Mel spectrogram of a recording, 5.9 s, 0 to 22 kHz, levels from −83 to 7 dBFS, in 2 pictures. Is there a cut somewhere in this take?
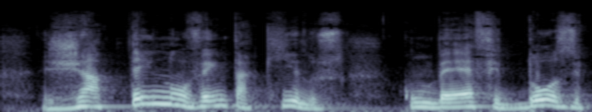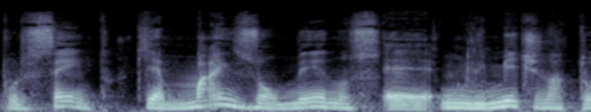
yes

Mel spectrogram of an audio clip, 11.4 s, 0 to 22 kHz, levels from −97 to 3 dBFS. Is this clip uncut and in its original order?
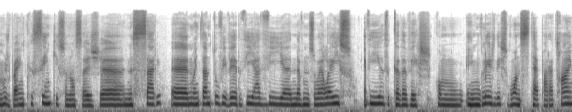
no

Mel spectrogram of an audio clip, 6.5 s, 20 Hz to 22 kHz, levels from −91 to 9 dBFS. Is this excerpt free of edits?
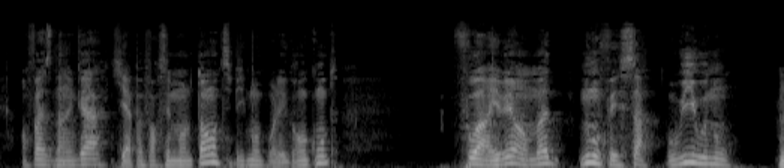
yes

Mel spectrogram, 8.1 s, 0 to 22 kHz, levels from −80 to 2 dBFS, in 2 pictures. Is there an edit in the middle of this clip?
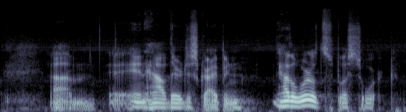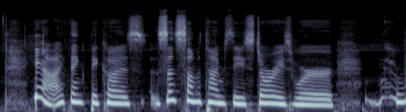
no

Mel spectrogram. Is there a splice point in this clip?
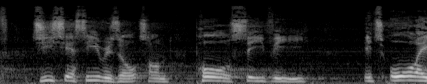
no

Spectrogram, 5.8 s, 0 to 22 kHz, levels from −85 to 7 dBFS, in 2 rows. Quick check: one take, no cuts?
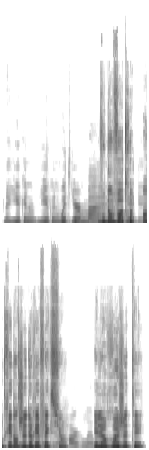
no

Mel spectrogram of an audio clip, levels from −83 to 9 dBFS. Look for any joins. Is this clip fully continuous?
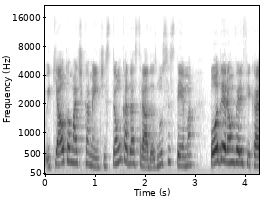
yes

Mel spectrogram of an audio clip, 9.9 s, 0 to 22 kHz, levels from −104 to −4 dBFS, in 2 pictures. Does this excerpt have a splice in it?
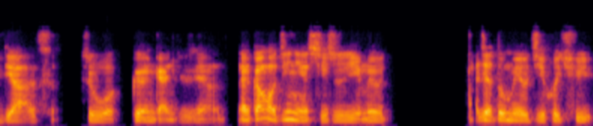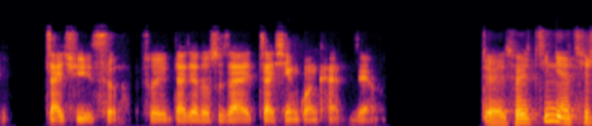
yes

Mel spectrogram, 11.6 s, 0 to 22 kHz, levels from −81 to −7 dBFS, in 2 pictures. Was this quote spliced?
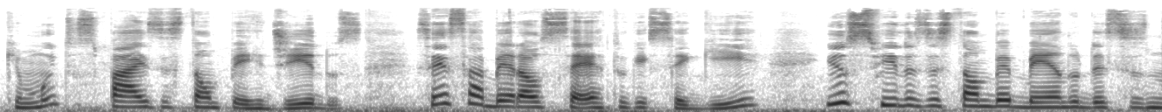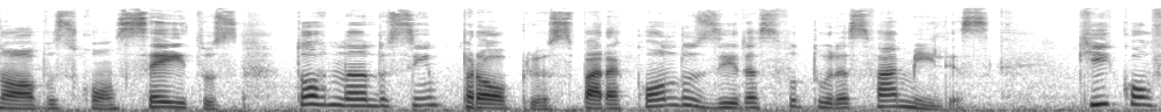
yes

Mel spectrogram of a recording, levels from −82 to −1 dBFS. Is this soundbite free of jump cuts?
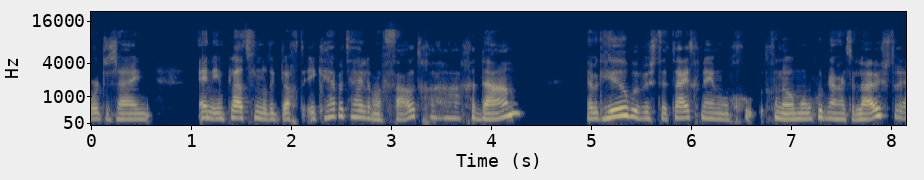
yes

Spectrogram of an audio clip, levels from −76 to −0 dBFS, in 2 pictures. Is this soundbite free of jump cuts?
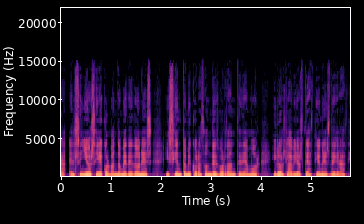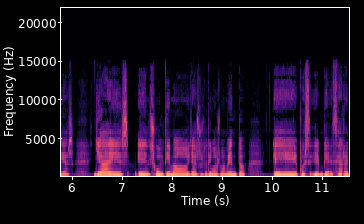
yes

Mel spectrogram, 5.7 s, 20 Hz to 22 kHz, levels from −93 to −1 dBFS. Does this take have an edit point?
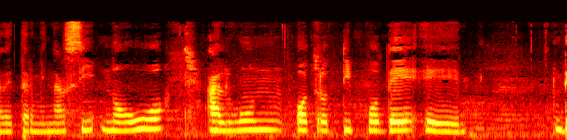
no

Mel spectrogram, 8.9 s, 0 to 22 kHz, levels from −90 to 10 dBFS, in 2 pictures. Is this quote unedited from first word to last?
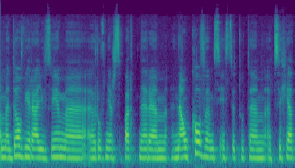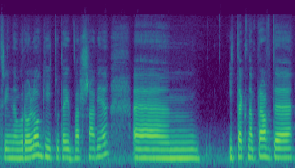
yes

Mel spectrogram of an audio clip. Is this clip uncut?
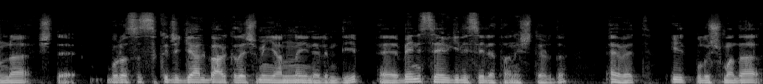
yes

